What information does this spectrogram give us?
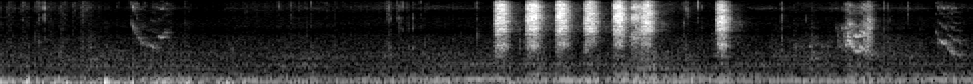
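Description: A rose-ringed parakeet gives a rapid run of about six harsh, raspy screeches, then a single shorter squawk, over quiet background hiss.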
